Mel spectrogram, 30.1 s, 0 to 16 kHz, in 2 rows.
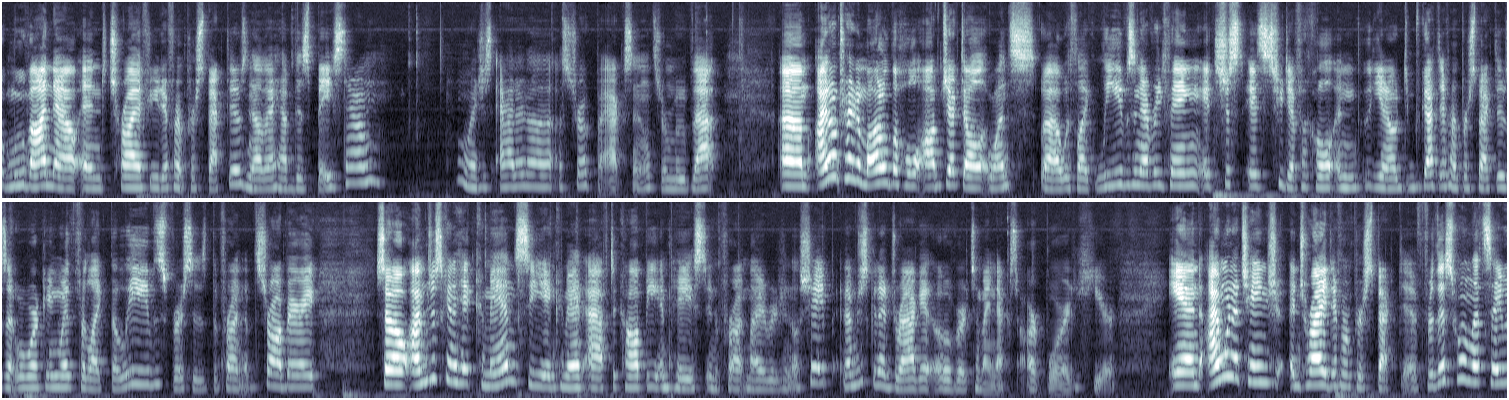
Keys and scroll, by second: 20.2 super+c, 20.8 super+f.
